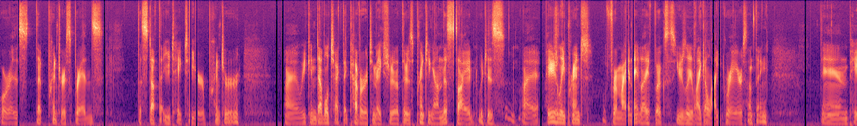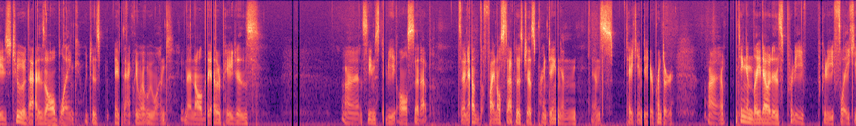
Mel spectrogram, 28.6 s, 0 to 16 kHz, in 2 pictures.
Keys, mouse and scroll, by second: 28.1 click.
